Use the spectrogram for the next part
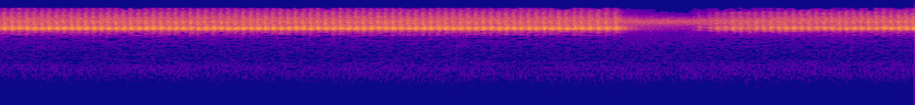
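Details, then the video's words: A high, shrill grasshopper trill pulses about four times a second, then briefly drops away near the end before the chirring swells back. No music or other sounds. "Grass Hopper Sounds"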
